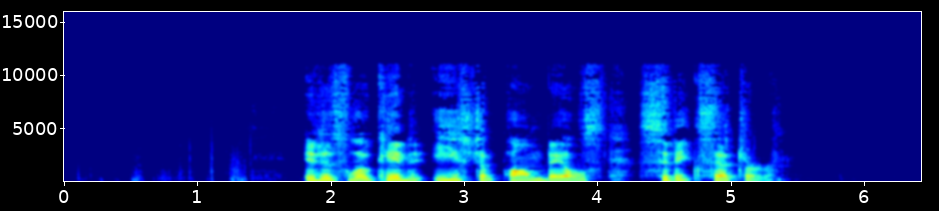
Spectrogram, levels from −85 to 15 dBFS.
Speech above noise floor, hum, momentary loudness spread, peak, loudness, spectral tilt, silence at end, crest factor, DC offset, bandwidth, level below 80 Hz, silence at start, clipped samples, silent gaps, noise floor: 59 dB; none; 13 LU; -4 dBFS; -26 LUFS; -6 dB/octave; 1.15 s; 24 dB; under 0.1%; 11.5 kHz; -76 dBFS; 1.8 s; under 0.1%; none; -84 dBFS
